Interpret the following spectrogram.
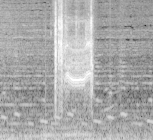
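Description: A phone camera's shutter sound, about half a second long and starting and stopping sharply, a little under a second in, over background music.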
